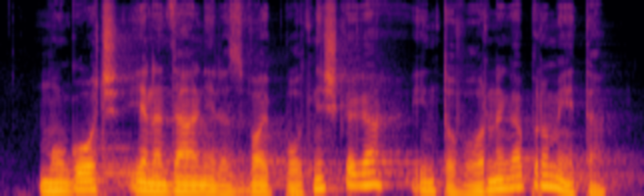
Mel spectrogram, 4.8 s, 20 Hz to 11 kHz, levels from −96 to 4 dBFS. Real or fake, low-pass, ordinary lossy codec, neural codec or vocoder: real; none; none; none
